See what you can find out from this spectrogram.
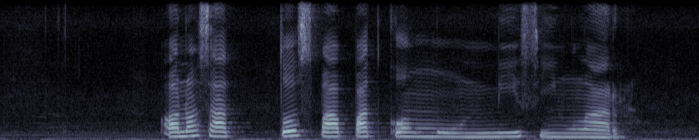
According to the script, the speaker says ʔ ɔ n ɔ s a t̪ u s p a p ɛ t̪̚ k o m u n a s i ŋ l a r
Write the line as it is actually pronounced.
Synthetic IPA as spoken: ʔ ɔ n ɔ s a t̪ ʊ s p a p a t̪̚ k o m u n i s i ŋ l a r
